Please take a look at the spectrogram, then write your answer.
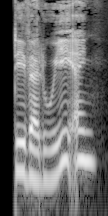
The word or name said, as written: DEVALUERINGEN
